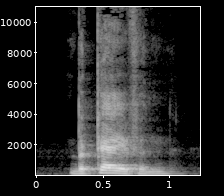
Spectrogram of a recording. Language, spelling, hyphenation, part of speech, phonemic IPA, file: Dutch, bekijven, be‧kij‧ven, verb, /bəˈkɛi̯.və(n)/, Nl-bekijven.ogg
- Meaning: to insult, to throw insults at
